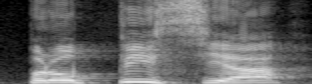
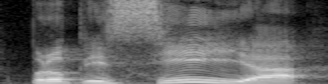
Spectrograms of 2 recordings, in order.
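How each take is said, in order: First: The stress falls on the syllable pi. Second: The stress falls on the syllable ci. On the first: It is the adjective form. "a sílaba tônica é anterior" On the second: It is the verb form. "a sílaba tônica é o si"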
